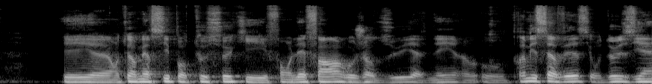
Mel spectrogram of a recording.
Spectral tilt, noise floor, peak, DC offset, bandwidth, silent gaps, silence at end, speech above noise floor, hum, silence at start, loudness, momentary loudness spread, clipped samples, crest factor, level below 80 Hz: -4.5 dB/octave; -58 dBFS; -6 dBFS; under 0.1%; 17 kHz; none; 0 s; 36 dB; none; 0.65 s; -22 LUFS; 12 LU; under 0.1%; 18 dB; -60 dBFS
